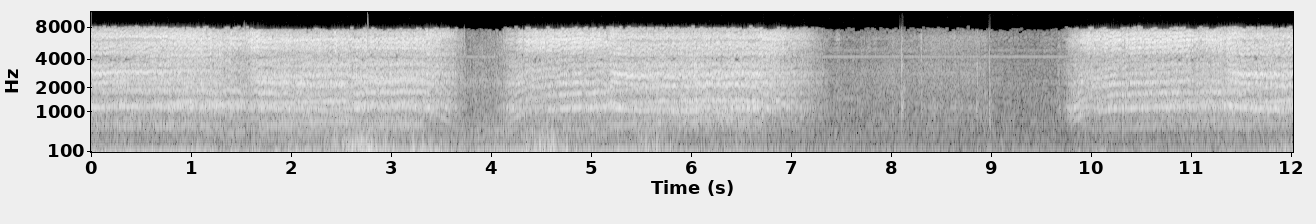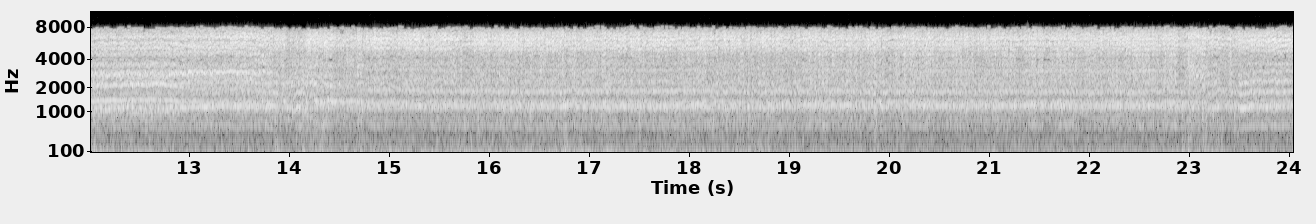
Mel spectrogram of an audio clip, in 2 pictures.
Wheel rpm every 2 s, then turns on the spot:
170, 120, 130, 80, 20, 140, 160, 170, 160, 160, 160, 160.
none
